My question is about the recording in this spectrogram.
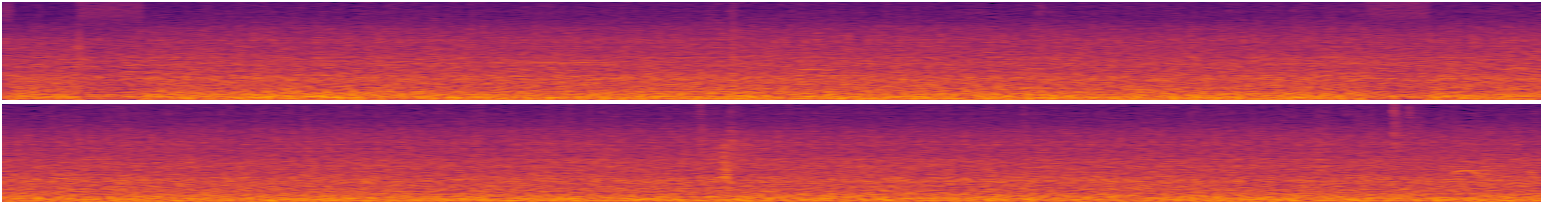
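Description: Steady low rumble of heavy pulling-tractor engines idling, with no revving and no distinct start-up.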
